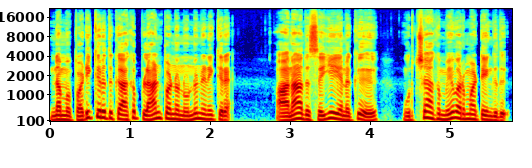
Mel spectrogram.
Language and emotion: Tamil, sad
